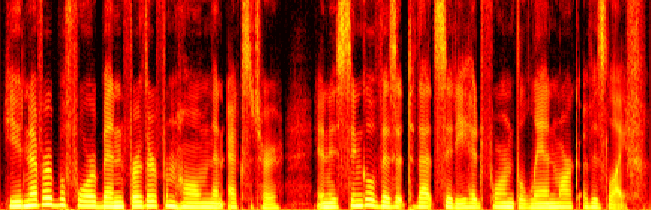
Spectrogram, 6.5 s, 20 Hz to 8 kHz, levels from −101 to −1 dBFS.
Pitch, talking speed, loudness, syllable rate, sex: 170 Hz, 220 wpm, -18 LUFS, 5.8 syllables/s, female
